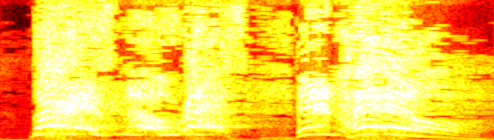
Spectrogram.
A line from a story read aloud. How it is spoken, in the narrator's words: screamed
